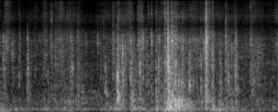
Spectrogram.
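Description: Someone knocks on a house door with a few uneven raps, close and moderately loud, over a faint background hum and no talk.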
